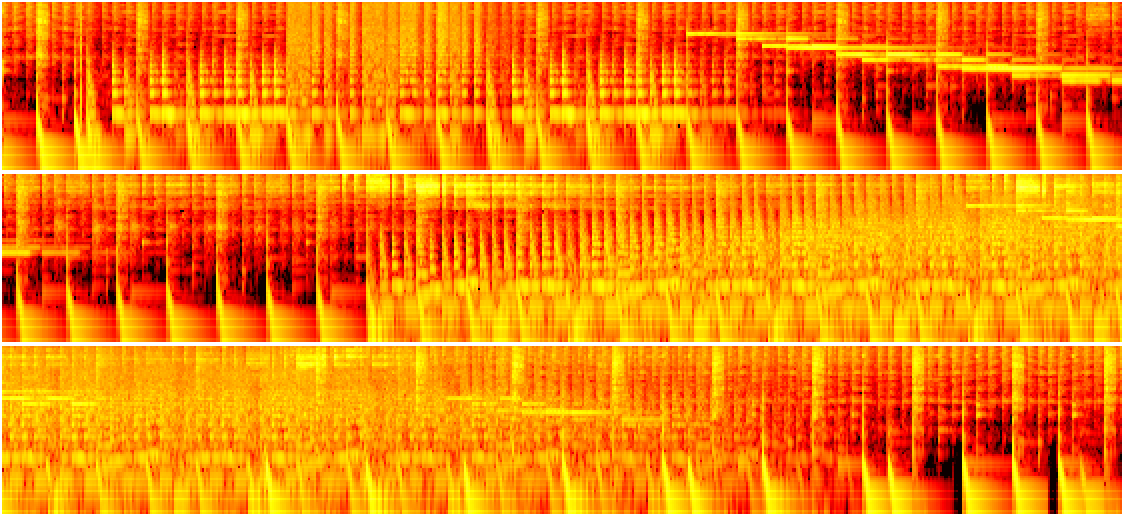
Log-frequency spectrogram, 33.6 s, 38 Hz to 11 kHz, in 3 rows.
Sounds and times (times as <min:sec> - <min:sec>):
Music: 0:00.0 - 0:33.6.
